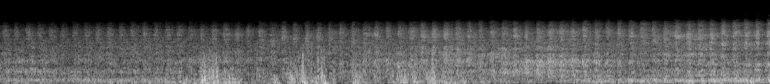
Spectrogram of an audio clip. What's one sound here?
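A freight train rolls past close by with a loud rumble and rhythmic clacking of wheels.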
